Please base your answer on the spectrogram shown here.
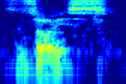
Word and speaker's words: Seuss: By the way, have you ever heard that Dr. Seuss wanted it pronounced Zeus?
